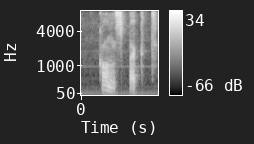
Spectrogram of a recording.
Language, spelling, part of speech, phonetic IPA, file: Polish, konspekt, noun, [ˈkɔ̃w̃spɛkt], Pl-konspekt.ogg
